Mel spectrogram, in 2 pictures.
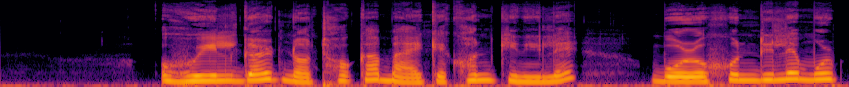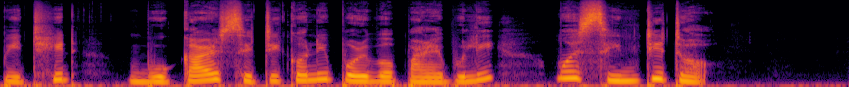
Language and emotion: Assamese, fearful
